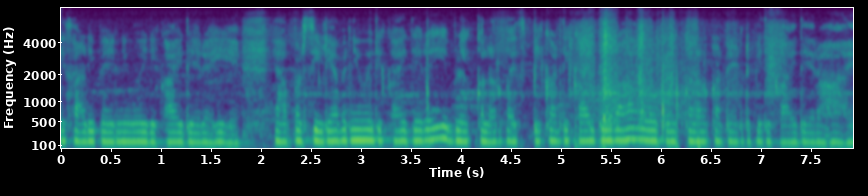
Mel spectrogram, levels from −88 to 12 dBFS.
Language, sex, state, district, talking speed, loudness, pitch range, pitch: Hindi, female, Chhattisgarh, Sukma, 265 wpm, -21 LUFS, 150-165 Hz, 155 Hz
